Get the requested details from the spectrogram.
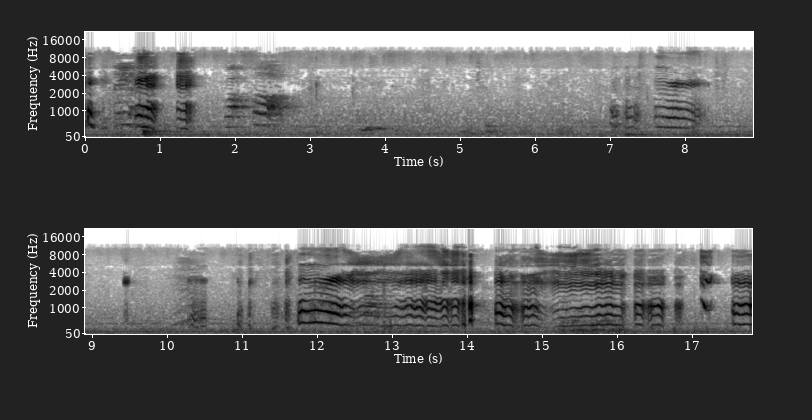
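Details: Newborn baby after a bath: soft grunts and whimpers building into short, wavering cries with brief pauses; ordinary newborn crying and fussing.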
